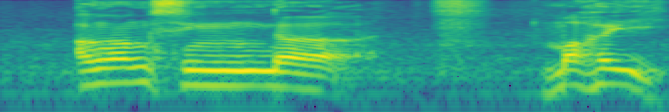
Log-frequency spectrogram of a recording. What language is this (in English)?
Manipuri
